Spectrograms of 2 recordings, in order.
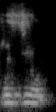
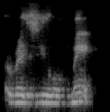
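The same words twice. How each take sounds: First: Resume as re-ZYOOM; two-syllable resume, ending on M; verb pronunciation. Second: Resume as re-zyoo-MAY; three-syllable resume; noun pronunciation. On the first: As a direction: say resume with a silent final E. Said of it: "Resume is a different English word". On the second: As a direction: slowly sound out resume with a final 'may'. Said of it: "So that is resume. This is". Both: Shown as a demonstration.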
